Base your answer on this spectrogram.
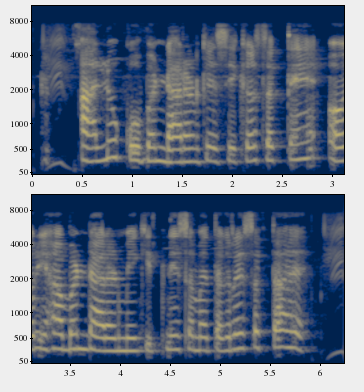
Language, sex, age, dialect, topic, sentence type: Hindi, female, 25-30, Garhwali, agriculture, question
